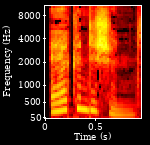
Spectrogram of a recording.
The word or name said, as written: air-conditioned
